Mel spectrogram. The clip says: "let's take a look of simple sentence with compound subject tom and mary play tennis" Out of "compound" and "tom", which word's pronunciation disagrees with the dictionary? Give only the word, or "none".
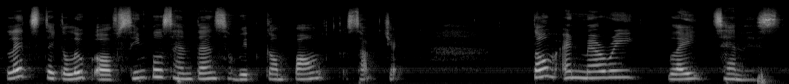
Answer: none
